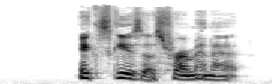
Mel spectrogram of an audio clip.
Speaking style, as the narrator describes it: Din said curtly

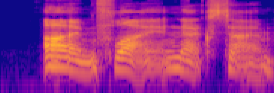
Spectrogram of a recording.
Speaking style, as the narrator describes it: growled

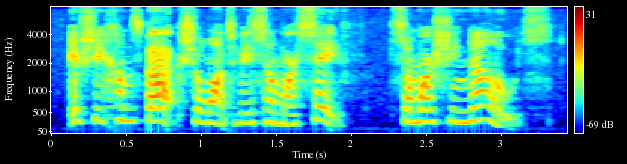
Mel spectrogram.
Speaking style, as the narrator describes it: he pleaded

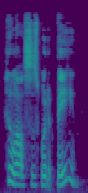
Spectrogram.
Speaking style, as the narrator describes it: Lady Pole asked dryly

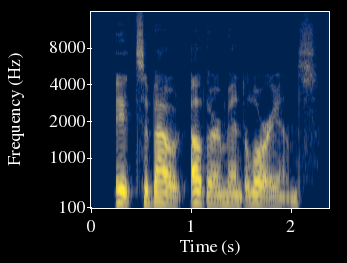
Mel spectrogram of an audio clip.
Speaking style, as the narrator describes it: Din said evenly

